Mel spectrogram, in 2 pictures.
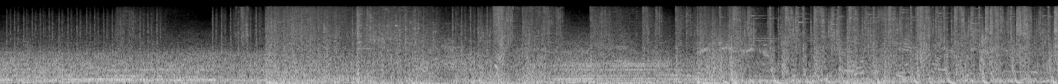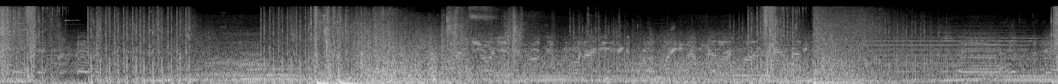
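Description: A police siren wails in rising and falling sweeps.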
